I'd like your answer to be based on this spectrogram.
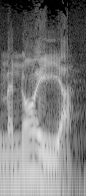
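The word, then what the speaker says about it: Mannoia: And now, when I say my name, I say Manoia.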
